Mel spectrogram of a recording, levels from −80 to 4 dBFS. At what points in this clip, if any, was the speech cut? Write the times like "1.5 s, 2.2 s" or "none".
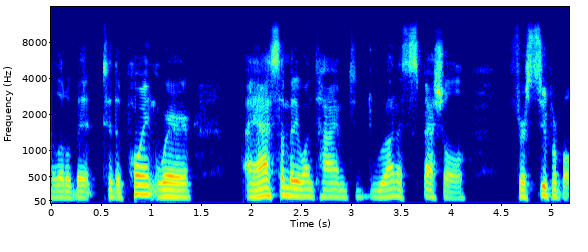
1.9 s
